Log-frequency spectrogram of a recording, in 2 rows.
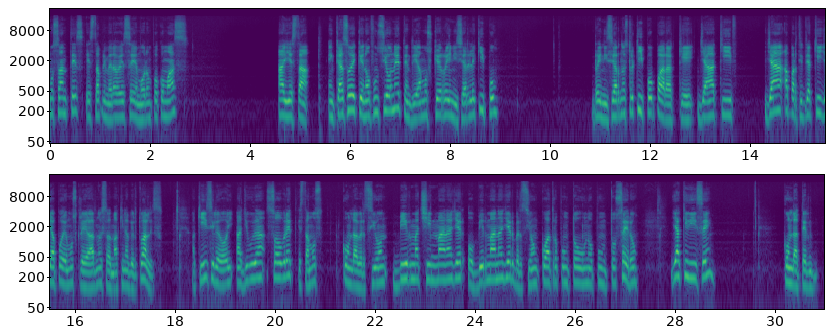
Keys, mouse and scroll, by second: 17.3 click, 18.4 click.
